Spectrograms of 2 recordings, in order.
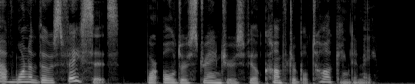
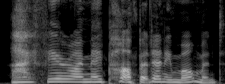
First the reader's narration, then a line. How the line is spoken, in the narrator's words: I agree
